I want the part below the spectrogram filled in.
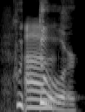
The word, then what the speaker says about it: couture: Couture. Couture. – That's how you say it. Sorry. Sorry, everybody. It's French.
